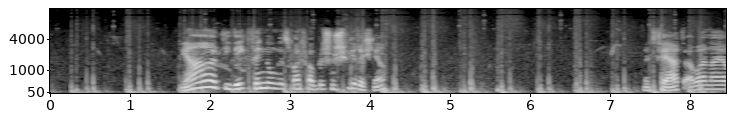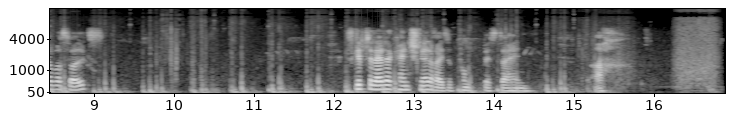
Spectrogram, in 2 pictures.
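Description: A horse gallops with hooves thudding on soft ground.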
